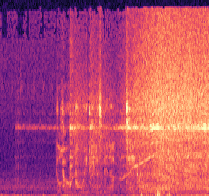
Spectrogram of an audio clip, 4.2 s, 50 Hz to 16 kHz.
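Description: DJI Phantom 3 Standard quadcopter's motors starting up for automatic takeoff: a rising whine about two and a half seconds in, settling into the steady buzz of the spinning propellers. Wind rumbles on the microphone.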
